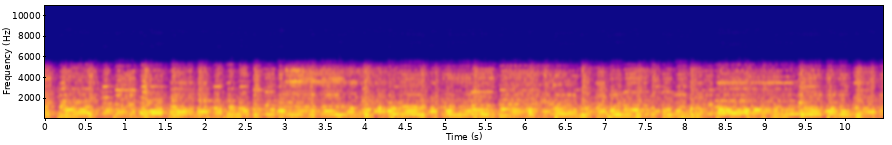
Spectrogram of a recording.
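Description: A Cajun diatonic button accordion and a fiddle play a lively Cajun dance tune live, over a steady drum beat.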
